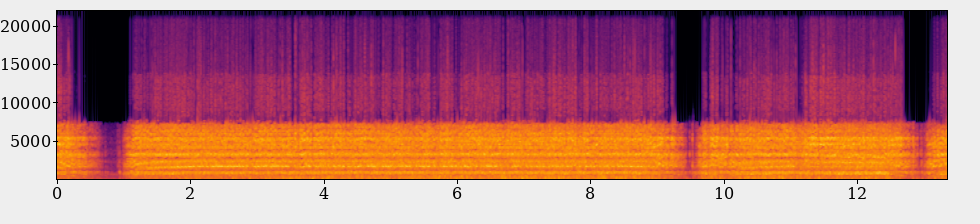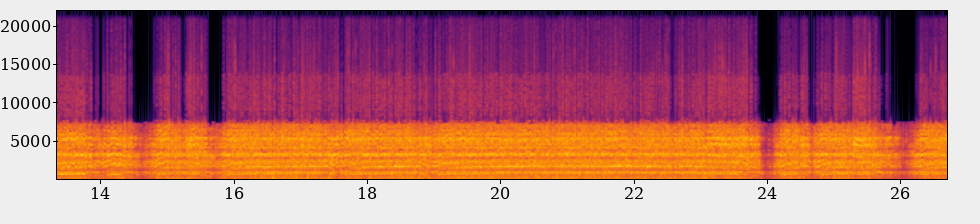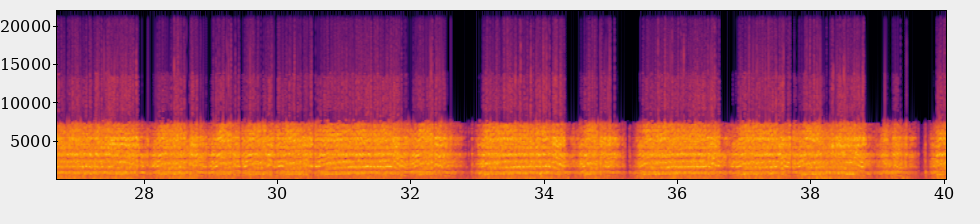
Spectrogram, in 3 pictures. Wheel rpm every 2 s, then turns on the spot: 130, 230, 230, 230, 120, 200, 120, 140, 210, 210, 230, 190, 140, 180, 160, 160, 120, 120, 150, 120.
none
